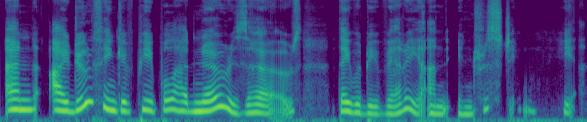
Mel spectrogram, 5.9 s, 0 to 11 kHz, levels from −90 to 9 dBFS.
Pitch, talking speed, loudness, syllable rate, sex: 210 Hz, 165 wpm, -17 LUFS, 4.8 syllables/s, female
